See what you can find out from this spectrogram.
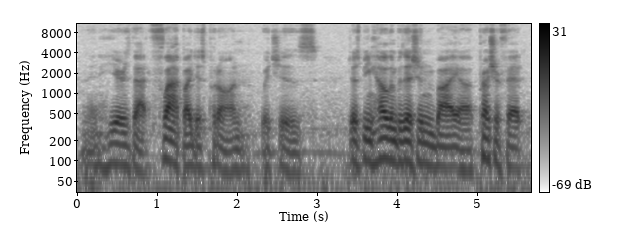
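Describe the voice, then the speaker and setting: A man's voice: low-pitched, moderate pace, darkish tone, a little hiss or hum. A man thinking aloud and muttering to himself as he puts together a model kit, reading out part numbers in a casual running commentary. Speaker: show host.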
